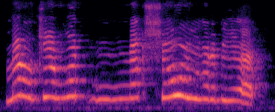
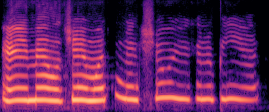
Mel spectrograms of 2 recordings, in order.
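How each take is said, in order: First: High-pitched muffled question. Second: Very loud, high voice up close to the mic; into the microphone. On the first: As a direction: ask it high, as if through a covered mouth. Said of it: "You muffled". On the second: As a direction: blast the question straight into the microphone. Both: Pretend.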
